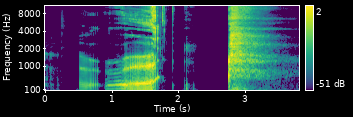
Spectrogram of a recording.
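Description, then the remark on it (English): A loud belch stretches out with a rough, rising voiced tone, and a short breathy, noisy gust follows a moment later. No one is speaking. “But, you know, you're going to be belching a lot when you get filled up with this episode of Death Metal Deuce.”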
